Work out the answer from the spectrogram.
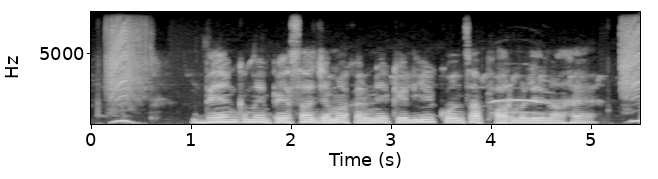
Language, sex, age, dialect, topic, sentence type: Hindi, male, 25-30, Kanauji Braj Bhasha, banking, question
